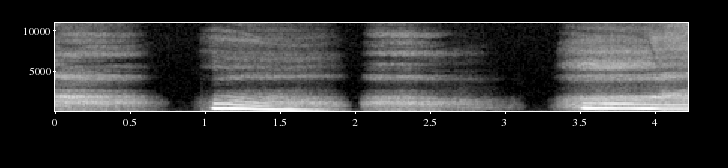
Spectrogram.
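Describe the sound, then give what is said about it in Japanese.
Someone drawing in and blowing out cigarette smoke in four airy breaths separated by brief silences. Two of the breaths carry a soft, voiced, falling sigh. “てか、タバコ吸っていい？最近吸ってないとイライラすんだよね。”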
